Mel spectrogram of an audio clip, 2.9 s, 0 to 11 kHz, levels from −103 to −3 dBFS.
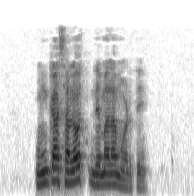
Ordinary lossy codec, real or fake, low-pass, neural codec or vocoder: AAC, 32 kbps; real; 7.2 kHz; none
